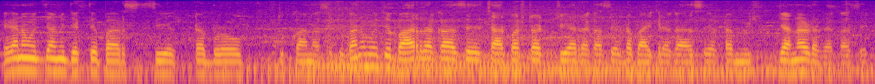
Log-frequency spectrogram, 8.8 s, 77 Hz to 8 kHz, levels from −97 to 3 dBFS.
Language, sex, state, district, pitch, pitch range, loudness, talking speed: Bengali, male, Assam, Hailakandi, 145 Hz, 135-160 Hz, -17 LUFS, 190 wpm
